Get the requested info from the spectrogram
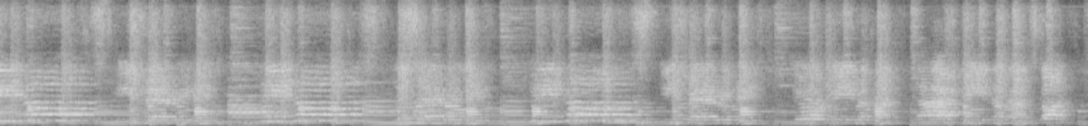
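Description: Children's school choir singing a song together.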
